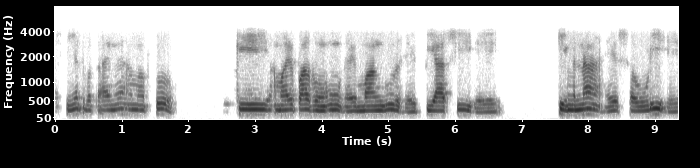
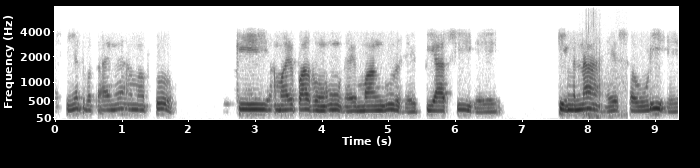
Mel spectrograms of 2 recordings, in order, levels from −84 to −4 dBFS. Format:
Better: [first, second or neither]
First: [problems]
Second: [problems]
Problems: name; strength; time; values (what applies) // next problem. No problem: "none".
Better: first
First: none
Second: background sound (Walk, footsteps); 17 dB below the speech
